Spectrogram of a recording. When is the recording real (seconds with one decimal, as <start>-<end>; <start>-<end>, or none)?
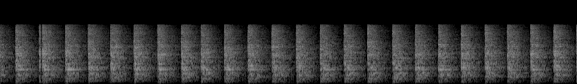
0.0-0.4; 2.0-5.8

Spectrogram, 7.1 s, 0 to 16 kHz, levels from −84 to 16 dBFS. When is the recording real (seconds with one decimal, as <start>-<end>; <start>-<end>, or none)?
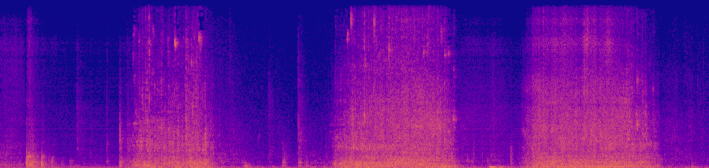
1.3-4.6; 6.2-7.1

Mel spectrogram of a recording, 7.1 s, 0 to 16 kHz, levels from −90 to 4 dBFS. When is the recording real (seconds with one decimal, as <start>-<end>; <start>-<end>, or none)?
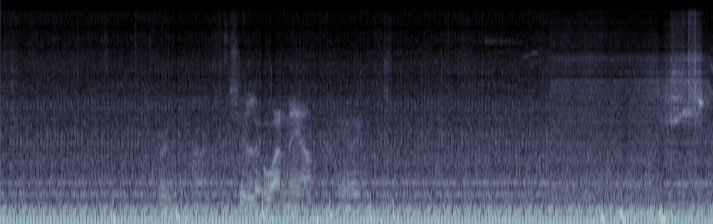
0.0-5.5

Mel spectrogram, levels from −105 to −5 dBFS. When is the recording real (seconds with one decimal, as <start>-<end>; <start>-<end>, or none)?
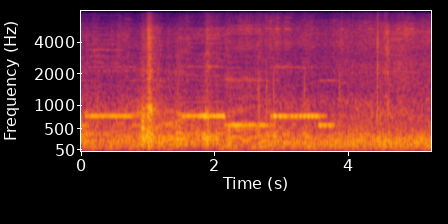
0.0-1.1; 2.7-5.3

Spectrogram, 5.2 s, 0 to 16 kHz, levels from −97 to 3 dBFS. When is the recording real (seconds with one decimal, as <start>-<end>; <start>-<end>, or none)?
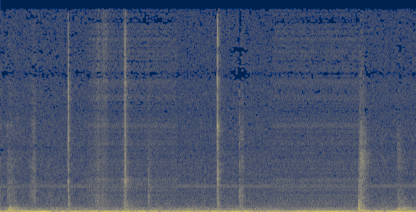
0.0-1.1; 2.2-3.4; 4.5-5.2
